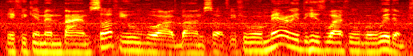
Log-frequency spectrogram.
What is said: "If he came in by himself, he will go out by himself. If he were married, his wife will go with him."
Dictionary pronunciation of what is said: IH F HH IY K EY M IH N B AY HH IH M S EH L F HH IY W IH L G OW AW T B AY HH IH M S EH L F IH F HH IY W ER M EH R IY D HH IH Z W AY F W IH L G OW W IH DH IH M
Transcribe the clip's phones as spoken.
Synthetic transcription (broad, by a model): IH F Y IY K EY M IH N B AY HH IH M S EH L F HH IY W IH L G OW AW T B AY HH IH M S EH L F IH F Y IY W ER M EH R IY D HH IH Z W AY F W IH L G OW W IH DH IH M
